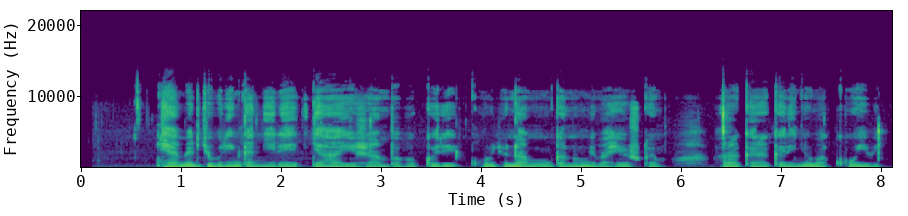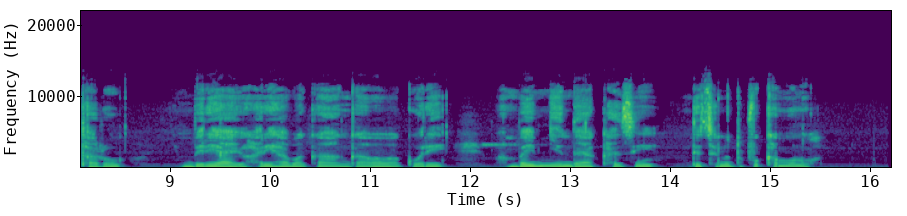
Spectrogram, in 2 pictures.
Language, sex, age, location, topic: Kinyarwanda, female, 25-35, Kigali, health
